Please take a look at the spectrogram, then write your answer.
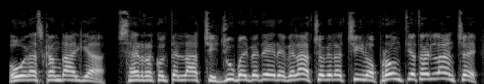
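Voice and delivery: very high, loud commands; captain's urgent yell, voice pitched right up; shouted orders. A narrator's reading. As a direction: rattle off orders to the whole ship.

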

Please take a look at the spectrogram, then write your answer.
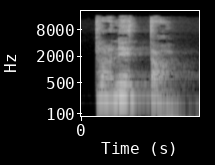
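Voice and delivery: loud high desperate call; boy insisting; insistent plea. A narrator's reading. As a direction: cry out his name. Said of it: "insiste il ragazzo".

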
